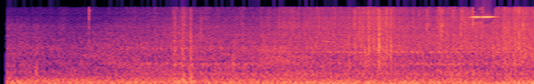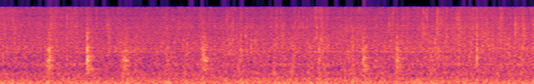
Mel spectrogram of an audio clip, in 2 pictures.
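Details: VW Touareg at slow speed with wheels turned: irregular sharp knocks and clunks, car skipping/shaking, sometimes worse, sometimes minor; owner wonders about CV joint, transfer case, its stepper motor or center carrier bearing.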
